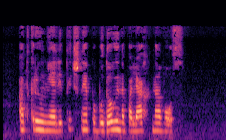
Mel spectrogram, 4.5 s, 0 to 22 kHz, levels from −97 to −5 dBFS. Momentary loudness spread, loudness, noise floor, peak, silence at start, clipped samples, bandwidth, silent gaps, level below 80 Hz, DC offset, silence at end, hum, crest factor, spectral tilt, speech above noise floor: 9 LU; -26 LUFS; -68 dBFS; -10 dBFS; 0.4 s; under 0.1%; 11.5 kHz; none; -66 dBFS; under 0.1%; 0.9 s; none; 16 dB; -4 dB/octave; 42 dB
